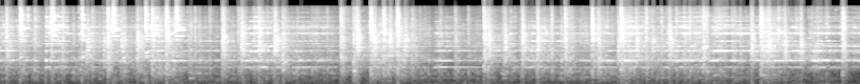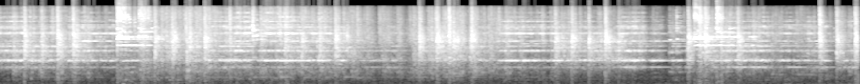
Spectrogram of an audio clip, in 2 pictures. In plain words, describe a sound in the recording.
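Metal objects are struck with sticks and clang repeatedly.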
